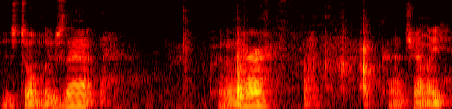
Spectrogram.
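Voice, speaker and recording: A man casually demonstrating how to open and modify a radio at his workbench, talking slowly and haltingly to himself as he works. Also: lowish voice, steady tone, vocal fry, very noisy. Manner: slow, halting, talks to himself while working. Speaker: hobbyist showing a radio modification. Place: indoors at a wooden workbench.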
